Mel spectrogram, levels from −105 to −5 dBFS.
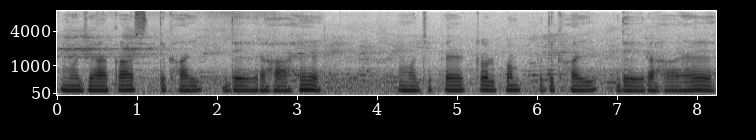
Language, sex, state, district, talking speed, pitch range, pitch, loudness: Hindi, male, Uttar Pradesh, Hamirpur, 95 wpm, 110-120 Hz, 115 Hz, -23 LUFS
